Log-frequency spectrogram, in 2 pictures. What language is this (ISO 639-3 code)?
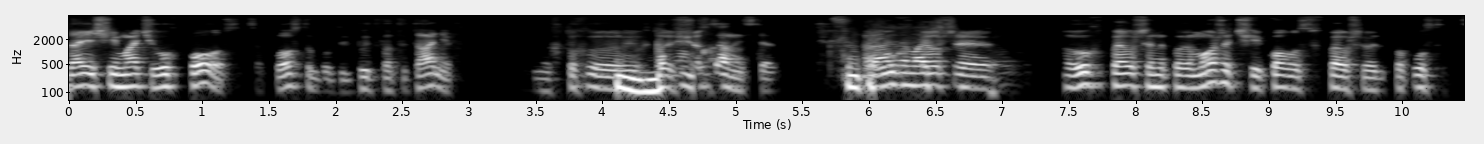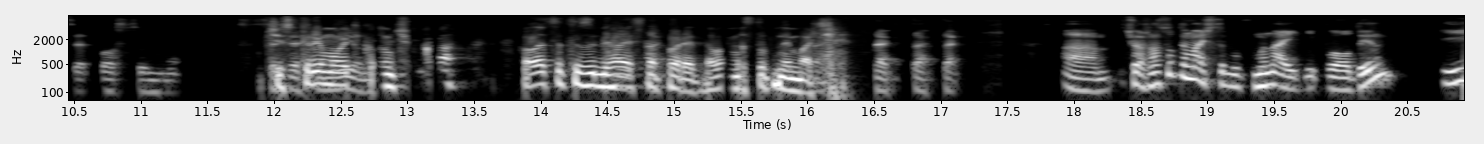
ukr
